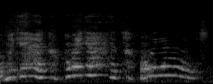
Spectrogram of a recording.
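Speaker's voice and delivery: high repeated squeals; high-pitched giddy chant of disbelief; fangirl squealing. Retold or imitated. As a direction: squeal it over and over, starstruck. Acted fans rubbing the touched hand.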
